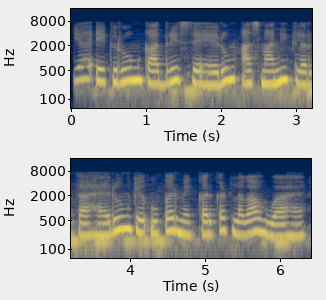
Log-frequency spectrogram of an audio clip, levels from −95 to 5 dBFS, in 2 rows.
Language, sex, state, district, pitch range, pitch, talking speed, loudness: Hindi, female, Jharkhand, Garhwa, 230-285 Hz, 255 Hz, 175 wpm, -12 LUFS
